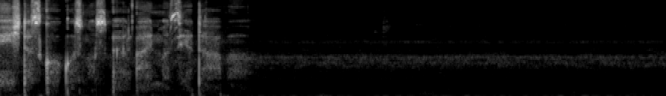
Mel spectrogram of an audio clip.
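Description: A woman whispering close to the microphone for about three seconds, then only a faint steady hiss.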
